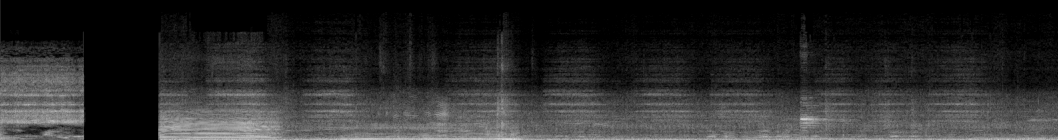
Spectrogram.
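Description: Cattle low at a cattle market selling heifers and calves, with one long, close moo followed by fainter bovine calls amid steady crowd and outdoor noise. A short dropout breaks the sound near the start.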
